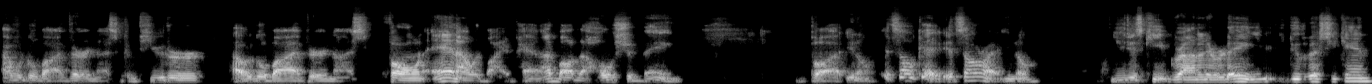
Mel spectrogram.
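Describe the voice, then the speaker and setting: An American-accented man at a moderate pace, with big swings in loudness. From Texas, Fort Worth. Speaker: YouTuber. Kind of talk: casual livestream chat. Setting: livestream at home. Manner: loud, trying to quiet down.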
